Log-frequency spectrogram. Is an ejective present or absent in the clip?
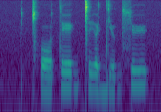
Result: absent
